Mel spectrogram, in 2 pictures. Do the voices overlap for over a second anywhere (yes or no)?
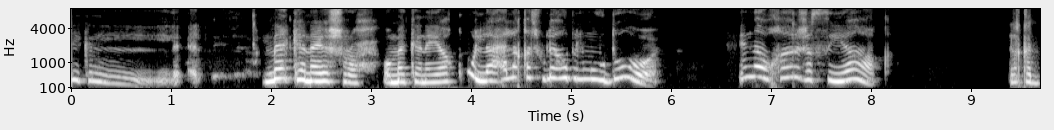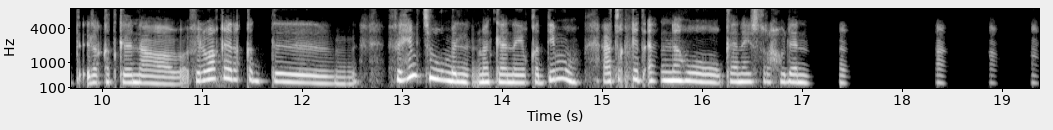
no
